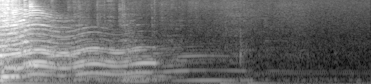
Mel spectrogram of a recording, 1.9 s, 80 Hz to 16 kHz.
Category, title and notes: Music > Solo instrument
acoustic guitar slide9
acosutic, chord, chords, dissonant, guitar, instrument, knock, pretty, riff, slap, solo, string, strings, twang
